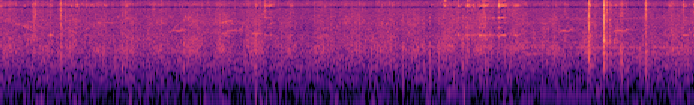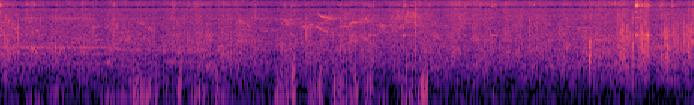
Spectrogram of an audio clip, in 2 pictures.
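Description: Bicycle tyres crunch and rattle over a dry dirt trail.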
